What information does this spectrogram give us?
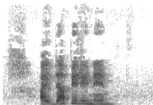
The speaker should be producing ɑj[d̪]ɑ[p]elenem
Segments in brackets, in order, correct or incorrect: correct, correct

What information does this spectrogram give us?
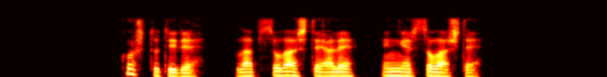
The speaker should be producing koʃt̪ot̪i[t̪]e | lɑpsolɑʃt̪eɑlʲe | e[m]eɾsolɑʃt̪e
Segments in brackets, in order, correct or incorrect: incorrect, incorrect

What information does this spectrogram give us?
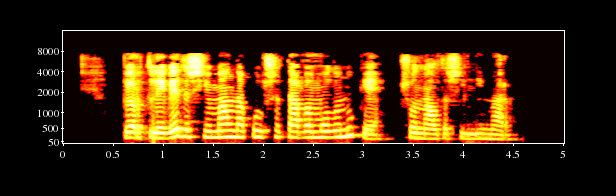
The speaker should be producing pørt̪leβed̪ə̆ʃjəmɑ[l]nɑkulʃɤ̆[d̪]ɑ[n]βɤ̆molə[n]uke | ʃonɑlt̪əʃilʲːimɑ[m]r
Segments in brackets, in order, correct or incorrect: correct, incorrect, incorrect, correct, incorrect

